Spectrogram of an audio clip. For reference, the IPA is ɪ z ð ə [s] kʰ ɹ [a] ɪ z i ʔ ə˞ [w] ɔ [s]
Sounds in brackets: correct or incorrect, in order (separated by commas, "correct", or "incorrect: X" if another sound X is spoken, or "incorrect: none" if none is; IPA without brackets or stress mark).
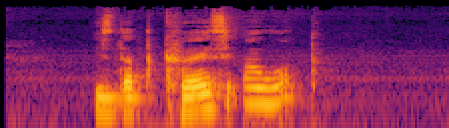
incorrect: t, incorrect: e, correct, incorrect: t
